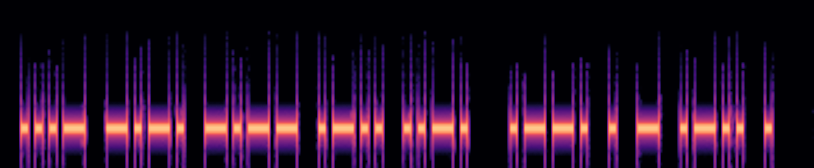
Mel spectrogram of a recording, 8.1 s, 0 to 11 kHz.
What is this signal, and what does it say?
Morse code, heard as a keyed tone, about 17 wpm, 800 Hz. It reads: VCYLF PETLE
